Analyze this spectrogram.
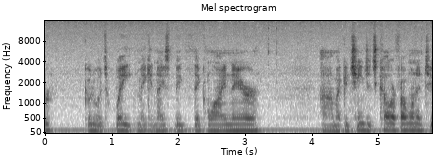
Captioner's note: click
